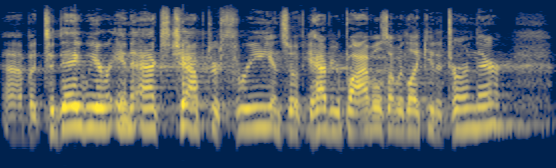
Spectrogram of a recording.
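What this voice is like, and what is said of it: Hoarse, worn-out voice. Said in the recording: “I don't know why my voice is gone. Probably have done some cheering lately”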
